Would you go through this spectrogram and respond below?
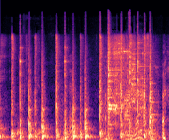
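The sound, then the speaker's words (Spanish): A chair leg strikes a suitcase full of marbles, played as a homemade percussion instrument, again and again, giving sharp knocks with rattling clinks, then a denser burst of clattering marbles before the hits thin out. “Que es darle con la, pata de una silla a la maleta con unas canicas”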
